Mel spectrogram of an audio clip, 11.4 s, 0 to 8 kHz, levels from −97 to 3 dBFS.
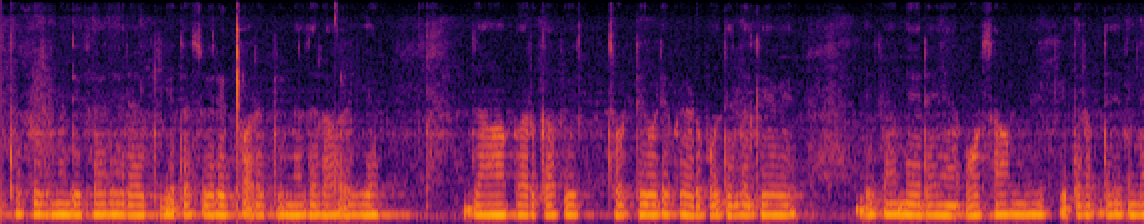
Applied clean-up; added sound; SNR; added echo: neural mask model Resemble Enhance denoiser.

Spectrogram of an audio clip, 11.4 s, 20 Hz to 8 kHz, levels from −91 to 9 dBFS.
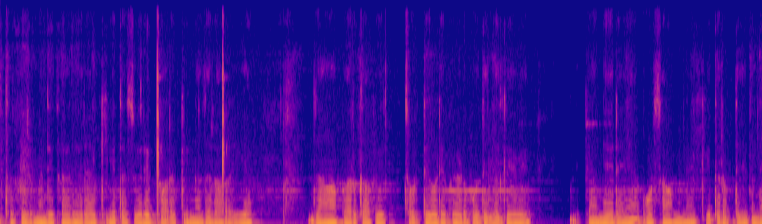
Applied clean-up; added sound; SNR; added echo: neural mask model RNNoise.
